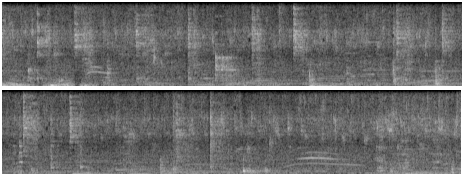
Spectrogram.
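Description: Food sizzling as it fries in a nonstick pan on a gas stove, with a wooden spatula stirring and scraping it around the pan. A brief high squeak rises and falls near the end.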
